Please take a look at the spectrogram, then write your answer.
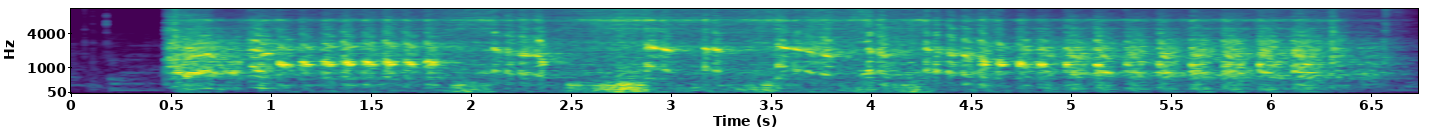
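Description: A V8-swapped Lexus IS200 cranks on a start attempt with a weak battery: a loud, close, steady pulsing starter churn that begins abruptly and runs on for about six seconds without firing.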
